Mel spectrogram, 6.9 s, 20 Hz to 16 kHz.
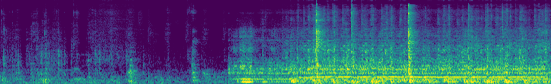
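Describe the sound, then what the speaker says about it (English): A Juki sewing machine top stitches a circle bag at a steady, fast clatter that starts about three seconds in and continues to the end, loud and near. "I'm going to turn it to a 4 on my machine. And I'm just going to top stitch."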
